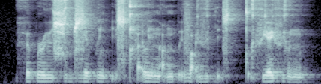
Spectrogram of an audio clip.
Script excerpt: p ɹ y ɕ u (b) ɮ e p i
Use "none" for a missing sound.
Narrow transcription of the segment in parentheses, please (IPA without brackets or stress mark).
b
